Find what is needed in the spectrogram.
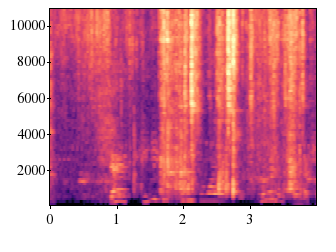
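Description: A few sharp metallic clicks and clinks from a grabber pole's jaws and shaft as it clamps and holds a struggling king snake on concrete, the busiest cluster about two and a half seconds in.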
